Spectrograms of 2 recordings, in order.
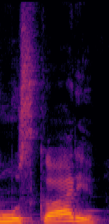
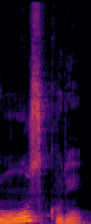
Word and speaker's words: мускари: неправильно мускари Дада именно мускари а не мускури или не мускари уже сама заговорила В общем друзья опять удивлены ли вы что правильное произношение этого слова с ударением на гласную а мускари мускари одни из самых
